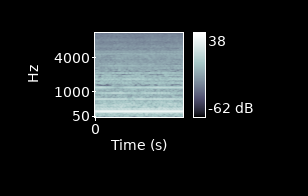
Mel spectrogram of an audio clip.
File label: Servo Medium LOOP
